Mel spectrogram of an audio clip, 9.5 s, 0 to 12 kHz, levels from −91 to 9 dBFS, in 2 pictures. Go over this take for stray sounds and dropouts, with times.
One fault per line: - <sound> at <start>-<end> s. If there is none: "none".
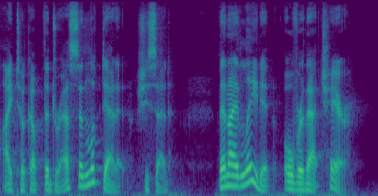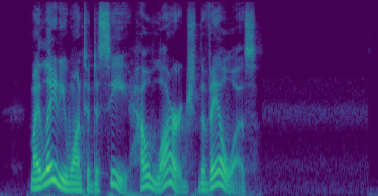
none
